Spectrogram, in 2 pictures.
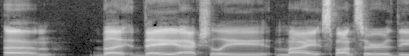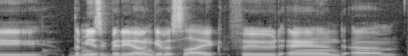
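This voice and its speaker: A man with a smooth, clear voice chats casually as a guest on a podcast. He rambles along, loading his sentences with fillers and little asides. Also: on the low side, little pitch movement, slow, a bit bright. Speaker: guest musician.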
